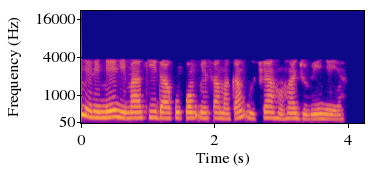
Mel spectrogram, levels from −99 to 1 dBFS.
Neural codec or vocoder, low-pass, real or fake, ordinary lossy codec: autoencoder, 48 kHz, 128 numbers a frame, DAC-VAE, trained on Japanese speech; 3.6 kHz; fake; MP3, 32 kbps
